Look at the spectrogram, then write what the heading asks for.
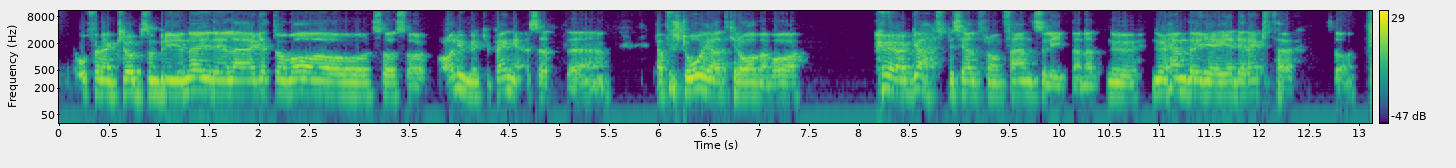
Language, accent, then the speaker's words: Swedish; Vännäs, Västerbotten County, Sweden; moved away; also born or lived in Norway; jag kommer ju från Vännäs som ligger en halvtimme utanför Umeå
